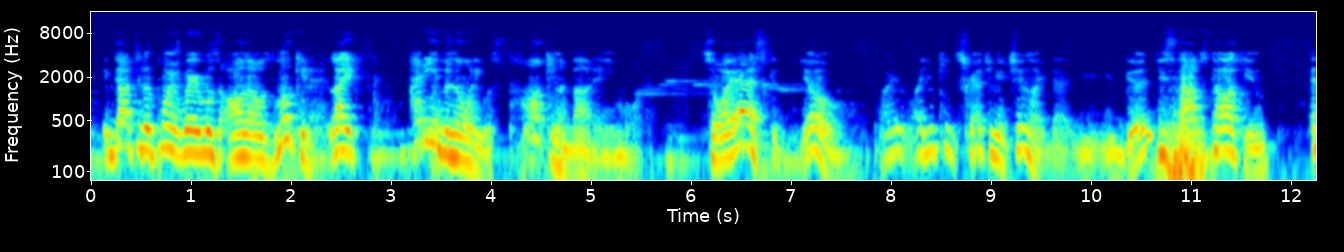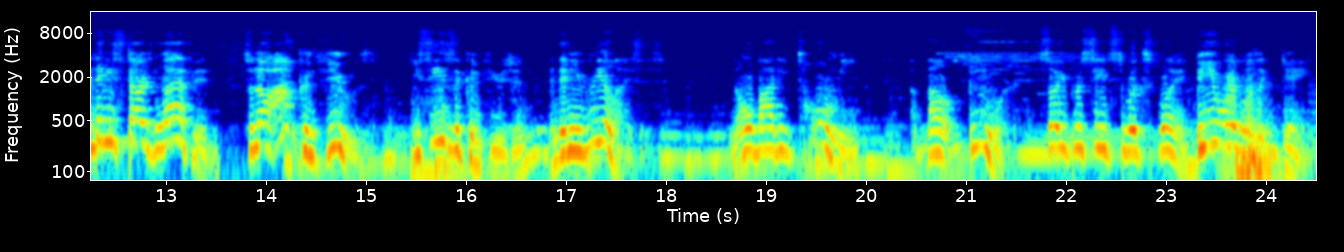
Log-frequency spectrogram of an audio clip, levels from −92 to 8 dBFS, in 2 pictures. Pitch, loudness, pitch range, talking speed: 175 Hz, -25 LUFS, 150-195 Hz, 190 wpm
